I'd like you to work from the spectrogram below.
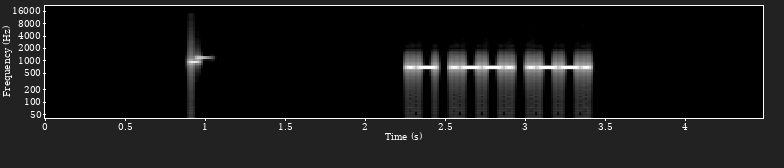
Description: Morse code, heard as a keyed tone, about 36 wpm, 700 Hz. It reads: APP
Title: Top Three Letter Combinations in Words 35wpm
